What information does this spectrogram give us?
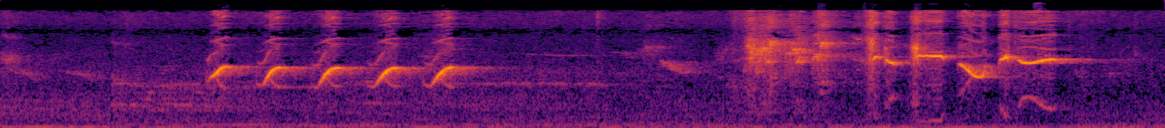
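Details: Common iora song used to provoke other ioras to sing: a run of five quick, repeated upslurred notes, then a burst of varied, sharper chirps and whistles.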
